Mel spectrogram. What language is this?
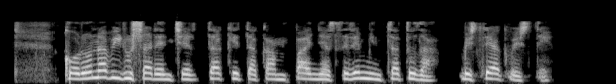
Basque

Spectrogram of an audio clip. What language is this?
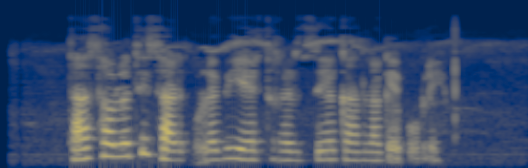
Georgian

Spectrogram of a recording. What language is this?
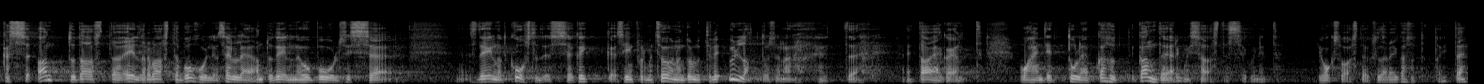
Estonian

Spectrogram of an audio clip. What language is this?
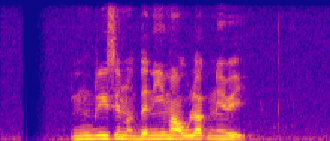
Sinhala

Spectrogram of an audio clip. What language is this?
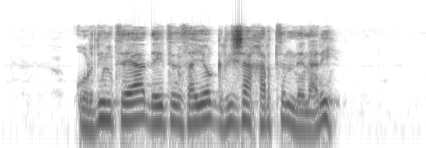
Basque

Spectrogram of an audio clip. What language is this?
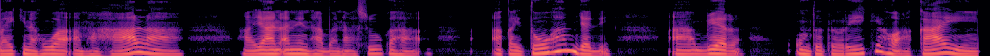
Liana-Seti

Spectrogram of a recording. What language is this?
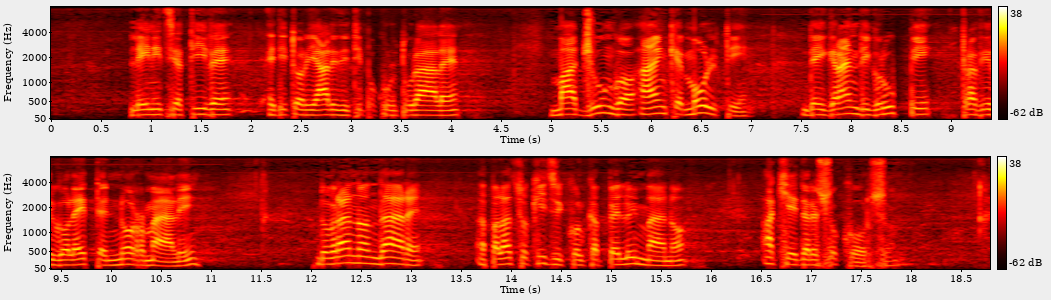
Italian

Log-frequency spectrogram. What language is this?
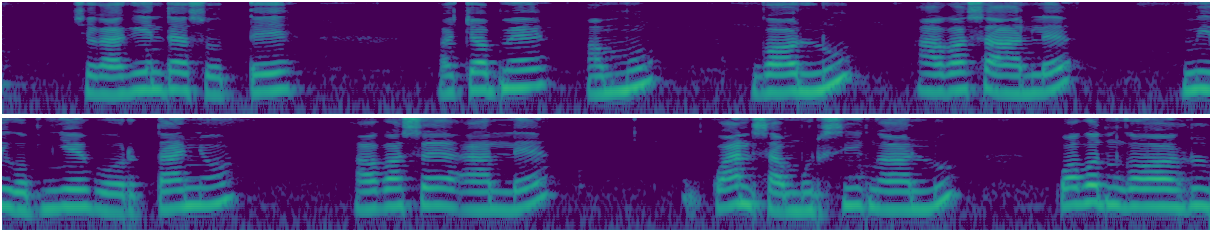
Tugen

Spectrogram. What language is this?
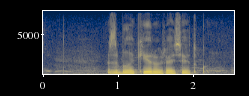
Russian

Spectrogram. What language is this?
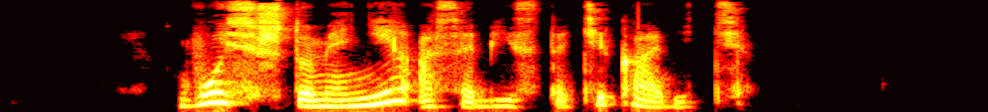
Belarusian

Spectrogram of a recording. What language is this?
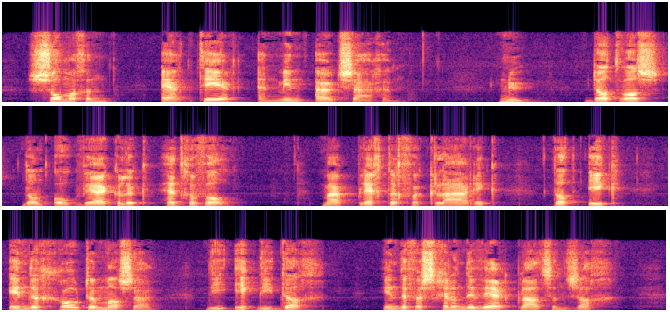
Dutch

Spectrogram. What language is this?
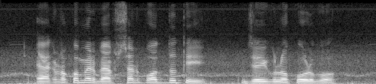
Bangla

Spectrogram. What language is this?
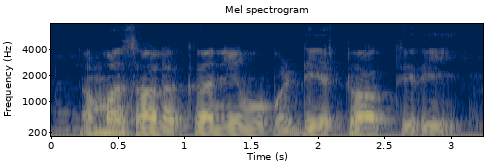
Kannada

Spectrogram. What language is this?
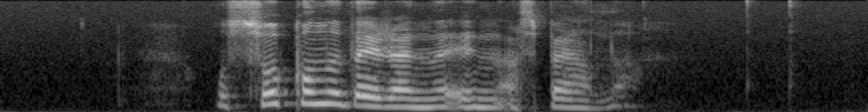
Faroese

